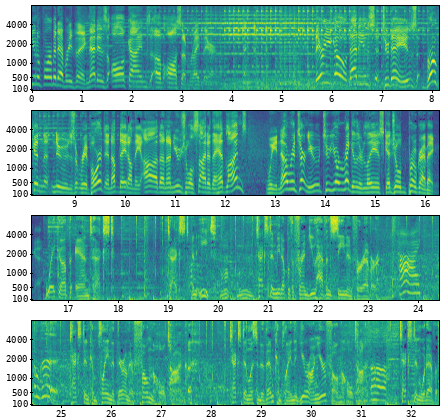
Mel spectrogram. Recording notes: ON LOCATION for the annual 'Stuff the Bus' school supplies campaign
